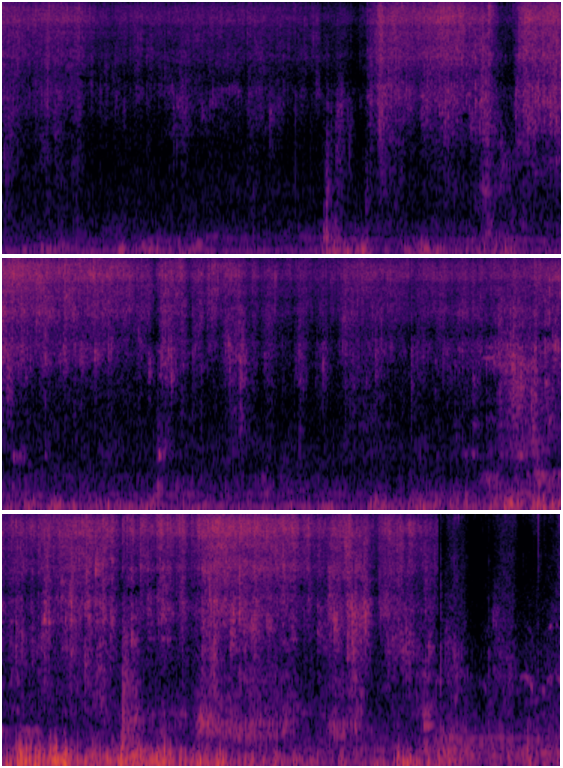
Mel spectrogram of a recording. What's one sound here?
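Water sprays from a hose and splashes on tiles.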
